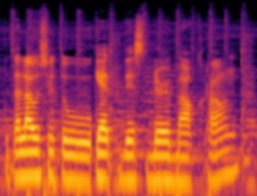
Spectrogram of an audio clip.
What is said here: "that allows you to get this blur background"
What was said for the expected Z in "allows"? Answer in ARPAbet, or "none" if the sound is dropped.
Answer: S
